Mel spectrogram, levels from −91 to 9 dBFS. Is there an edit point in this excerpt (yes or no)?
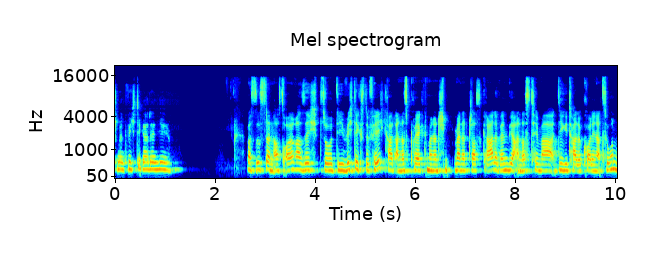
no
